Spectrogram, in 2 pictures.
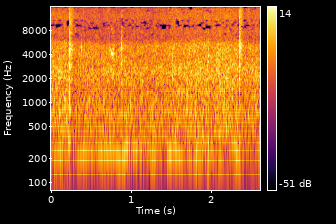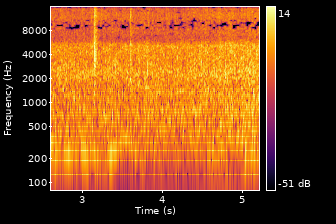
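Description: Steady hiss of rain, with a few sharp ticks and a low steady hum underneath.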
